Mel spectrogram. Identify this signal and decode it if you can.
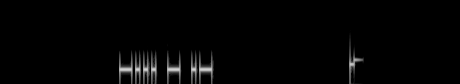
Morse code, heard as a keyed tone, about 30 wpm, 700 Hz. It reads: BTA
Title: All Cut Numbers - 3-Digit 30wpm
